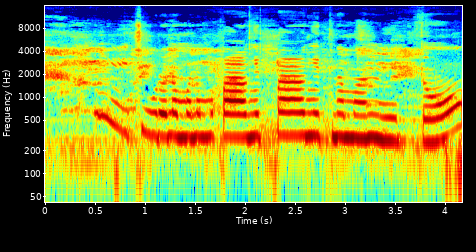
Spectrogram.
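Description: A small dog chews food close by.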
